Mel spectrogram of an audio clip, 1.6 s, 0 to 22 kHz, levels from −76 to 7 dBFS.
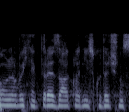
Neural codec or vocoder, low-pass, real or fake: codec, 24 kHz, 6 kbps, HILCodec; 7.2 kHz; fake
